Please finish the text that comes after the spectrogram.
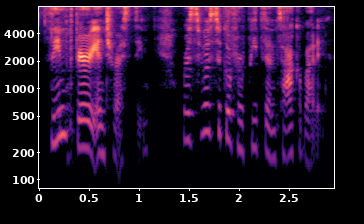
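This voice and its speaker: Woman playing a lively, friendly teenage girl. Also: on the high side, racing, slightly rough, no echo, full character voice. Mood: cheerful. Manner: chatty, eager, expressive. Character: friendly, curious teenage girl in a small town. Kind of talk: amateur audio drama acting.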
